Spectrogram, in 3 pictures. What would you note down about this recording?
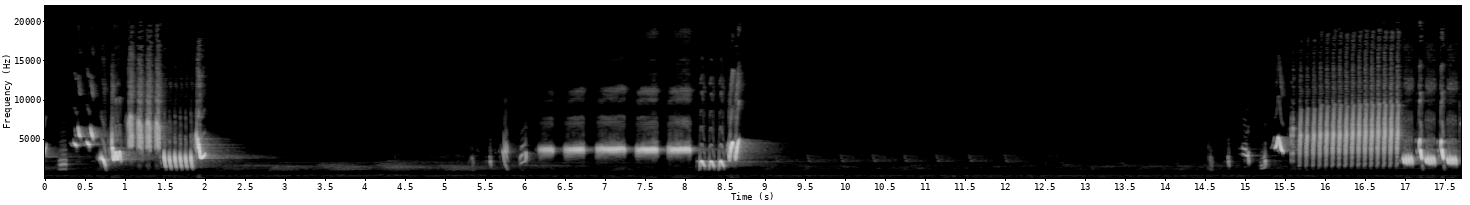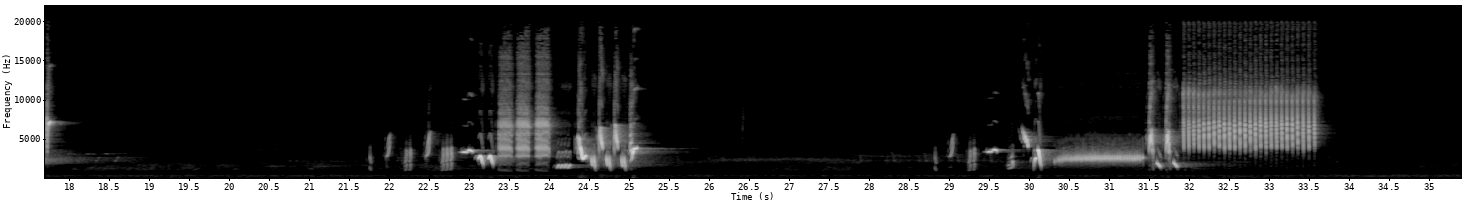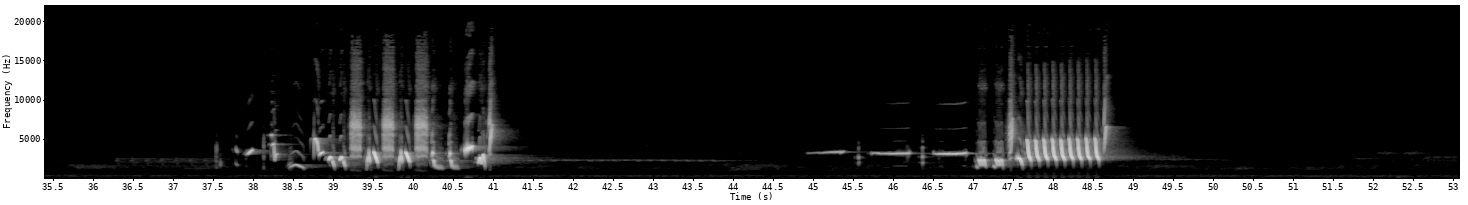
10/05/1998, Tascam DAP-1 Micro Télingua, Samplitude 5.1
